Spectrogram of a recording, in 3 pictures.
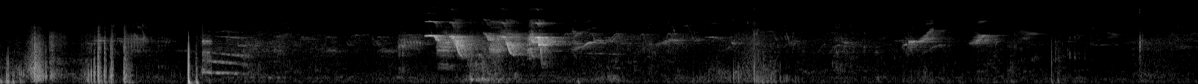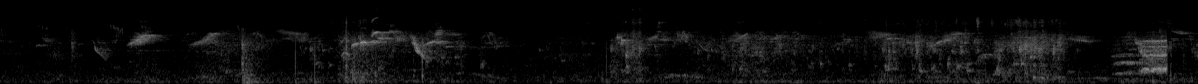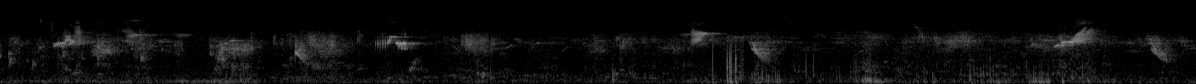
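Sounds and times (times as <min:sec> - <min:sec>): birds chirping and whistling: 0:04.0 - 0:07.9, 0:30.8 - 0:35.8.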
